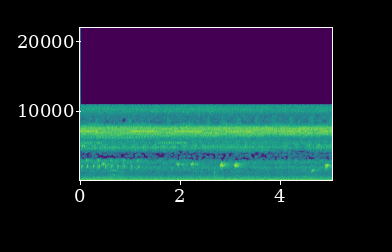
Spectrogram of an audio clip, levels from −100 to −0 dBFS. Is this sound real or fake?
fake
